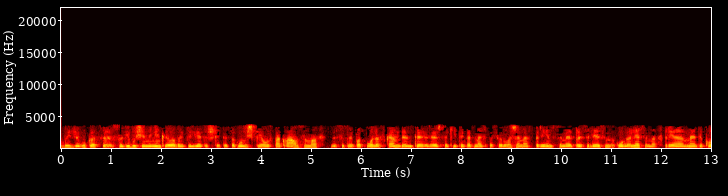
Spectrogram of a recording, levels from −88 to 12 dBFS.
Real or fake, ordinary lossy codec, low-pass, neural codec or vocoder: real; MP3, 16 kbps; 3.6 kHz; none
